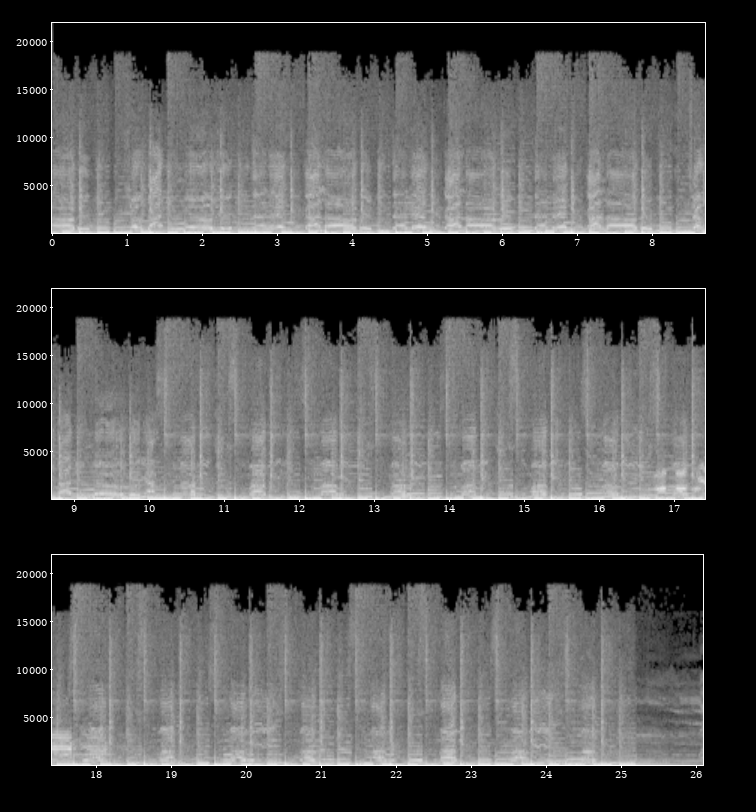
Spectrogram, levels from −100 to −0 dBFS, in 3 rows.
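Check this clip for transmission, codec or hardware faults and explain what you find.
Nothing to flag: no transmission, codec or hardware fault is audible anywhere in the clip.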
